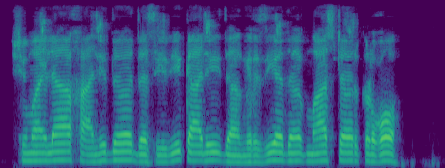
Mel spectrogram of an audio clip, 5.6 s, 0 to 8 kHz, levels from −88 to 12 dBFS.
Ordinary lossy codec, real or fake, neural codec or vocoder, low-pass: AAC, 32 kbps; fake; codec, 16 kHz, 16 kbps, FunCodec, trained on LibriTTS, 50 frames a second; 7.2 kHz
